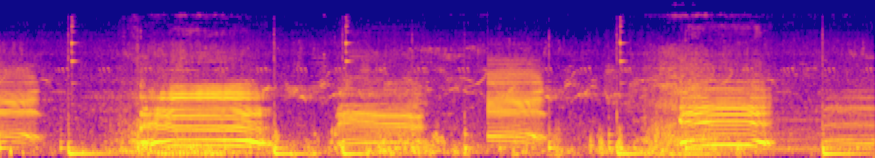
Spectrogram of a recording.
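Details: Dozens of Asian village cows with calves following their mothers on a scenic rural road; four long bellowing moos about every two seconds, each swelling and then fading, with a low hum between calls.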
